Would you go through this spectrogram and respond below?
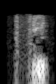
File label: Police Dispatch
